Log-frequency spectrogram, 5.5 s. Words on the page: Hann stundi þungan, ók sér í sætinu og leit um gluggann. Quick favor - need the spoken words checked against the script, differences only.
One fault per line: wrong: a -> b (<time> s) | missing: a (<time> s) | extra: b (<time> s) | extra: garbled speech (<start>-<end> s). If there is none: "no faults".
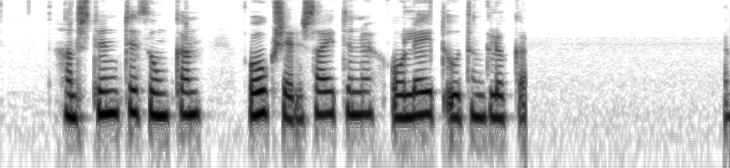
extra: út (3.4 s)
